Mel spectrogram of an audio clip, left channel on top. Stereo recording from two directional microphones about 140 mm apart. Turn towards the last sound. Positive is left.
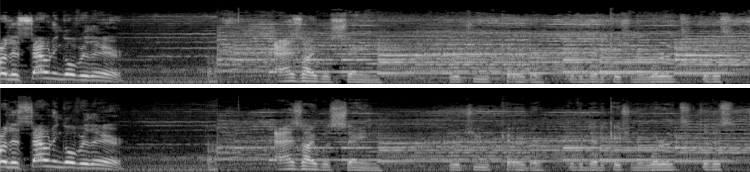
turn(degrees=20)  # may be behind; listen again after turning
